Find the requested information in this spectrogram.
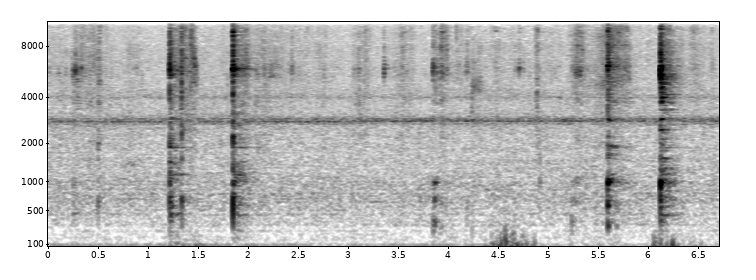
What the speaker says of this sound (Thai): คลุกเคล้าก่อนเอาแค่นี้ก่อนแล้วก็คลุกเคล้า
